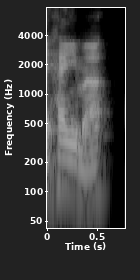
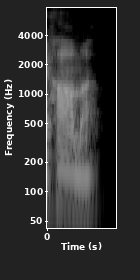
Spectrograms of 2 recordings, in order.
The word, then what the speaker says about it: Hamer: How do you say his surname? We say Hamer. Um, Sky Sports, for some reason, say Harmer. But uh, yeah, we all, we we all say Hamer.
